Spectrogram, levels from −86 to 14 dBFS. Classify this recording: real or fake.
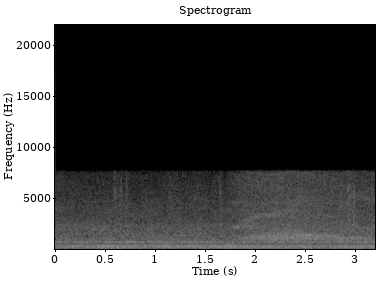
real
